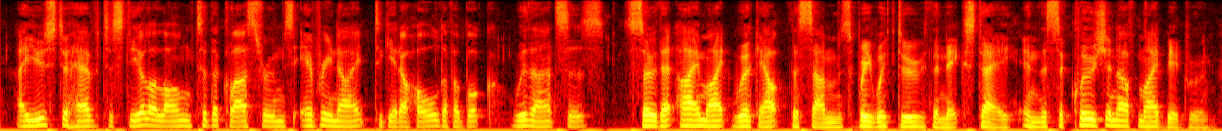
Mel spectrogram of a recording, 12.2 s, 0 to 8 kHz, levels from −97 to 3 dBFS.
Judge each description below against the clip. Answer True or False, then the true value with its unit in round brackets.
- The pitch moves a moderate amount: False (2.1 semitones)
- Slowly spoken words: False (200 wpm)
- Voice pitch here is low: True (120 Hz)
